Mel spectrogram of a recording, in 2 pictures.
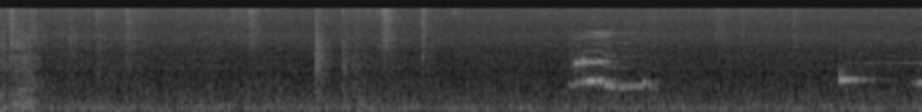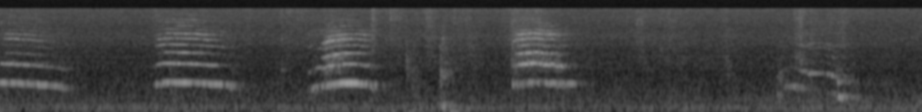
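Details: Rescued one-year-old white-and-tabby (sabashiro) cat Rucola meowing for attention while her owner works shut in another room; six short meows, each arching then falling, over about ten seconds in quiet indoor surroundings, no music.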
